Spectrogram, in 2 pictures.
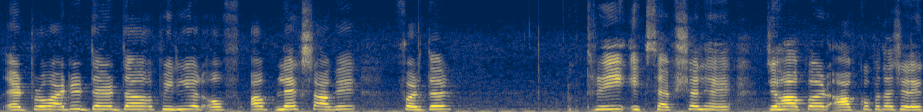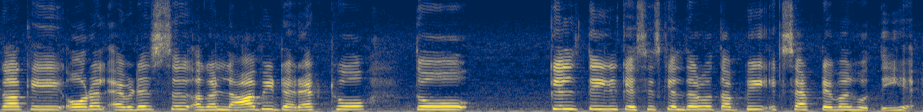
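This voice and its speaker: A woman's voice: high-pitched, little pitch movement, unhurried, fairly bright tone, a little hiss or hum. A woman with a Pakistani accent giving an explanatory law lecture, switching into read-out English and rephrasing points didactically.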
